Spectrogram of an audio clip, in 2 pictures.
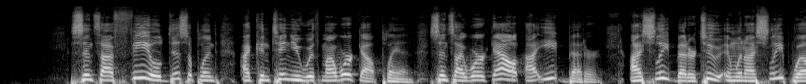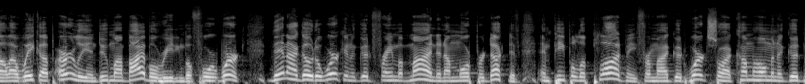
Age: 40-59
